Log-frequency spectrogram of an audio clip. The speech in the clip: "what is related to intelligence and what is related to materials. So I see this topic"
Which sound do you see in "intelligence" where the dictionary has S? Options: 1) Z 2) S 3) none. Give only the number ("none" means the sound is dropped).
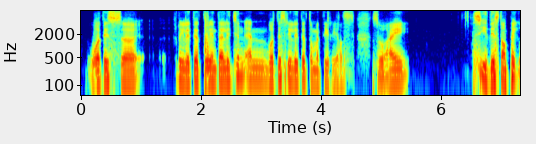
3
